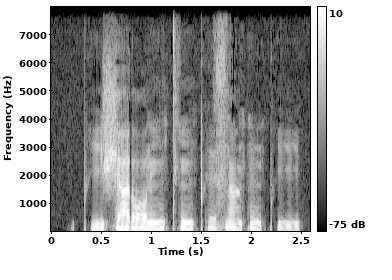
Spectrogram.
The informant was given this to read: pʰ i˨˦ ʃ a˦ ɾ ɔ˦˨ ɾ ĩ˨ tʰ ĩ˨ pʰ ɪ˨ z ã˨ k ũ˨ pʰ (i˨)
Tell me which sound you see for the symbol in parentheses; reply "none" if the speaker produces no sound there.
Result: i˨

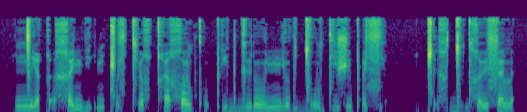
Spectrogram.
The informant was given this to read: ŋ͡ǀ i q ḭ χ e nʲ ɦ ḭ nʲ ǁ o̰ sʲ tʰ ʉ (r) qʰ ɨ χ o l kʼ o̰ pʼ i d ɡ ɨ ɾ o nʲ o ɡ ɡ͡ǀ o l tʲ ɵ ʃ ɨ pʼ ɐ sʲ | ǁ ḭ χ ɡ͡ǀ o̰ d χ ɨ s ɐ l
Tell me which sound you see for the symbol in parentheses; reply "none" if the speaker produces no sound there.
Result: χ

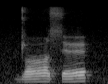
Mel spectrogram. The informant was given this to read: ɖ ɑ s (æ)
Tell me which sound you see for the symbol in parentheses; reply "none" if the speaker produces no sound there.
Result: ɜ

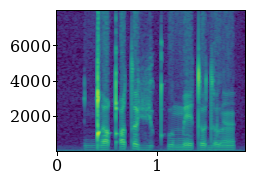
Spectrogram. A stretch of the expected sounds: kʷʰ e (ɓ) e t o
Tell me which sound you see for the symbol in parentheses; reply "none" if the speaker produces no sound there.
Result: m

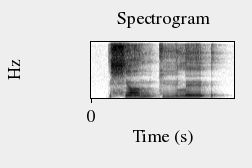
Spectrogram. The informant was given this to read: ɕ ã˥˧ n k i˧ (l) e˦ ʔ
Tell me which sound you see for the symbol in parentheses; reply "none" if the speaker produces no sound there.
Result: l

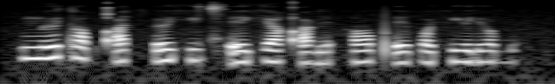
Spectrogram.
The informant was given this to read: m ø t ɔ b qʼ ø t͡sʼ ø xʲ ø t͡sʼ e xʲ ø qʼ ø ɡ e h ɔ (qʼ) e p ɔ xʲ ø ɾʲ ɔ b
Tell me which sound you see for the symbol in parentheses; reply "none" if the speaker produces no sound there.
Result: pʼ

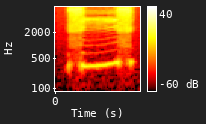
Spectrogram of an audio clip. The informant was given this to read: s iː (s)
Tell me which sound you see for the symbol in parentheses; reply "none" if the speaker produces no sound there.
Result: s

